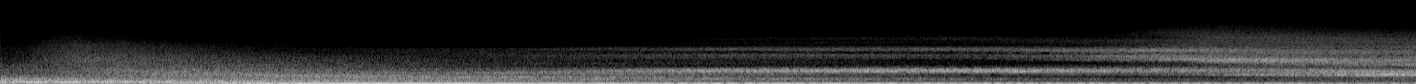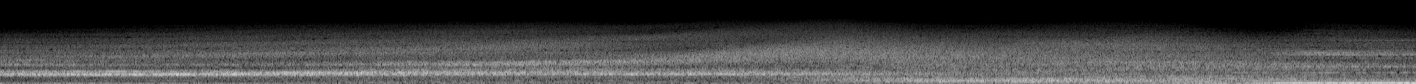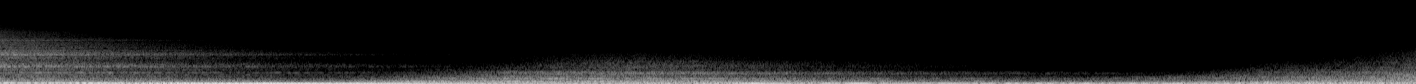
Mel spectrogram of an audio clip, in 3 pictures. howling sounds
6.0 30.5

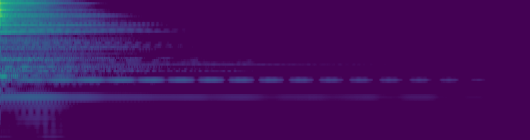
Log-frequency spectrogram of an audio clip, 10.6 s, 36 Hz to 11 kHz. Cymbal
0.0 3.8

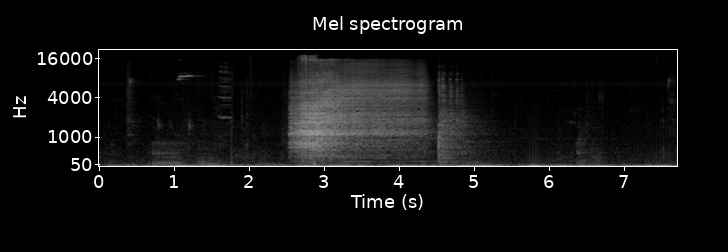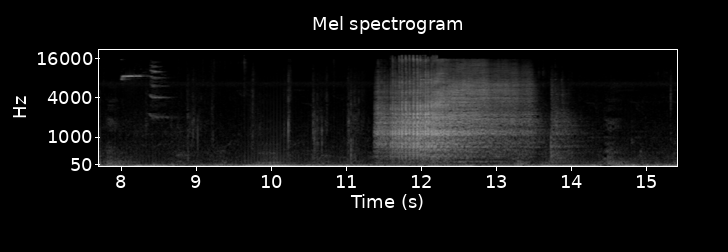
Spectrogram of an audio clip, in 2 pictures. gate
0.3 5.6, 11.4 14.6

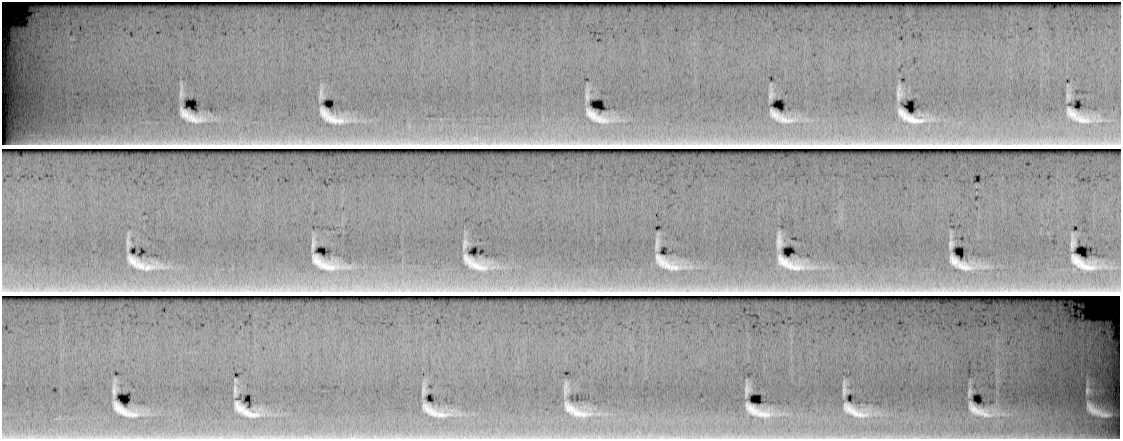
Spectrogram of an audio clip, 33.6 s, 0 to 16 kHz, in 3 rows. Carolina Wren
3.2 4.8, 8.9 9.5, 10.6 11.1, 12.4 13.0, 14.2 14.9, 15.8 16.4, 18.9 19.6, 20.6 21.2, 21.9 22.4, 23.5 24.0, 24.7 25.2, 26.6 27.2, 29.8 31.2

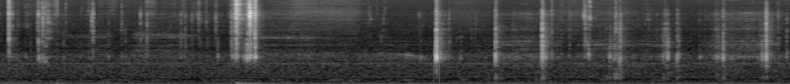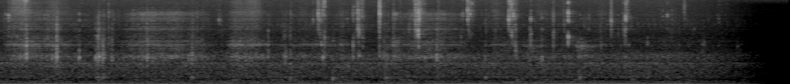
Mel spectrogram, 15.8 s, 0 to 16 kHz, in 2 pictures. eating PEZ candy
3.6 15.1

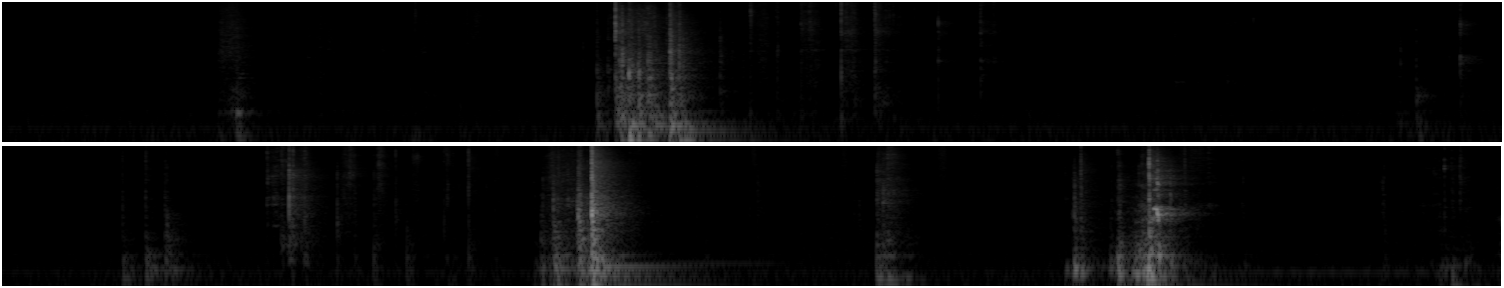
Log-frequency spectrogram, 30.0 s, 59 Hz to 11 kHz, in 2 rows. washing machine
25.7 27.0

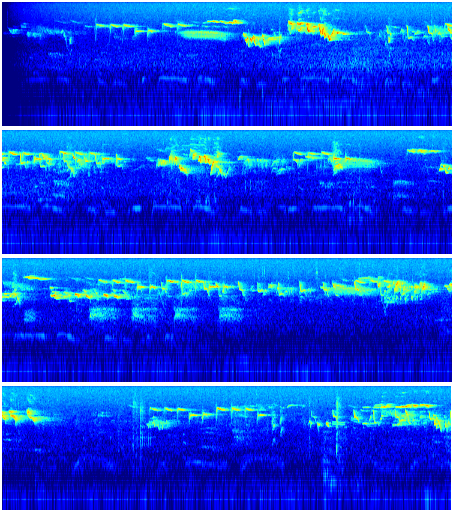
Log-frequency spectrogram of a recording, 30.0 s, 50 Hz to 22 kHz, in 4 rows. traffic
0.3 22.2

